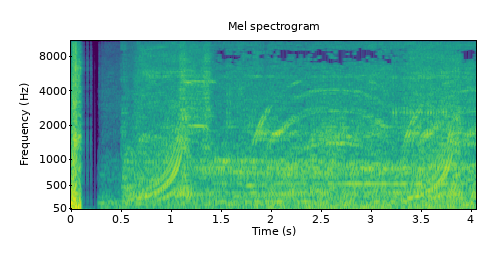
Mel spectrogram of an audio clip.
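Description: Electronic intro sound effects: a sharp hit right at the start, then a dense noisy bed with a steady hum, crossed by several whooshing sweeps that rise in pitch.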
